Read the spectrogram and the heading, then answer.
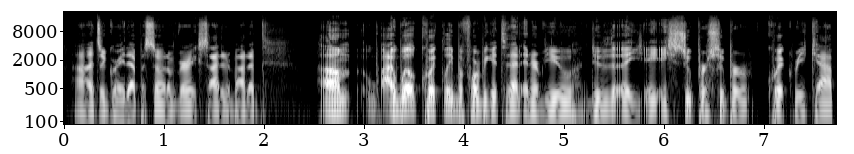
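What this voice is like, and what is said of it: Sick, slightly rough voice. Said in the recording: “as you can probably tell from my voice, I'm a little bit under the weather... one of those chest things... my voice is not in tip-top shape”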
